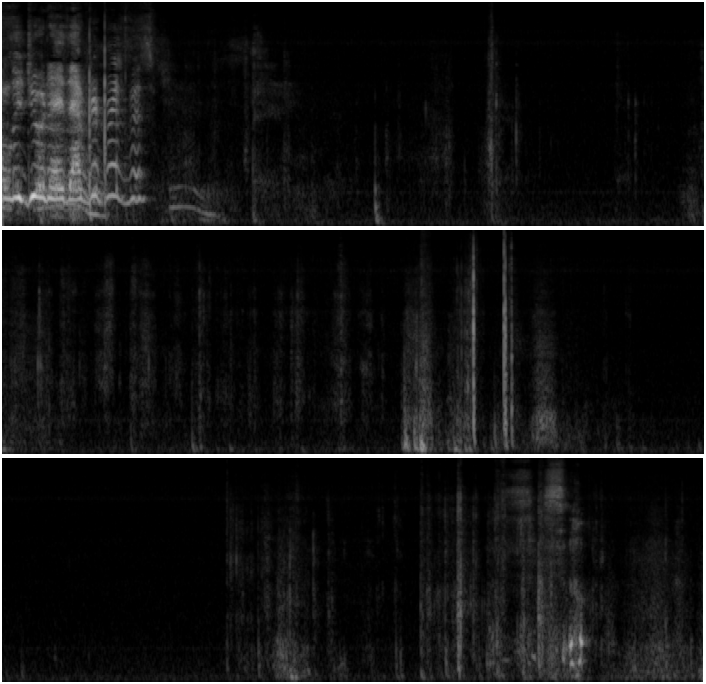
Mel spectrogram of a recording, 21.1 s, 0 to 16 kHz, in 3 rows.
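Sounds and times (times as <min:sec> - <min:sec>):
objects crinkling and clicking: 0:06.1 - 0:12.2, 0:16.2 - 0:21.0.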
